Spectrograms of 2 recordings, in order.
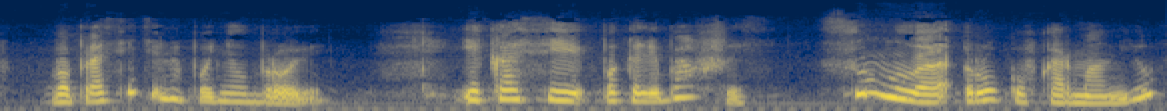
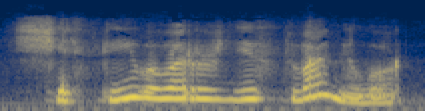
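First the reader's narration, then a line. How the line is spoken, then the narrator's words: Timid. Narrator (Russian): робко произнесла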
